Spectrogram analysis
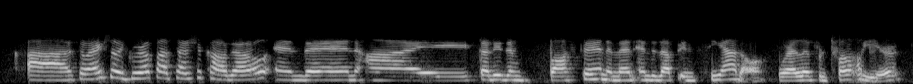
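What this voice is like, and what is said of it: Non-French accent. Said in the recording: “you can probably gather from my accent that I am not French”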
